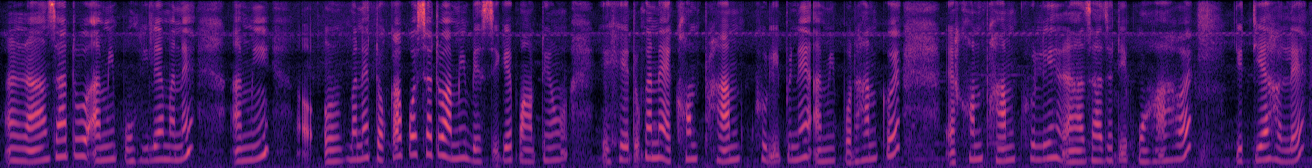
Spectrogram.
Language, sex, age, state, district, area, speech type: Assamese, female, 45-60, Assam, Dibrugarh, rural, spontaneous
